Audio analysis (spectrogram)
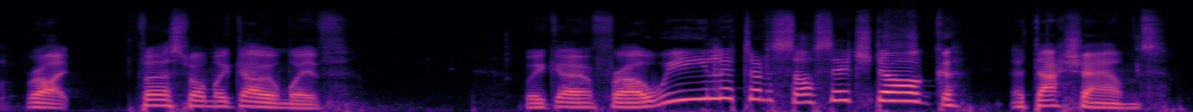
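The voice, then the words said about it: Dodgy put-on Irish accent. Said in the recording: “I don't know what that accent was ... Scottish? ... Irish? ... dodgy Irish accents”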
